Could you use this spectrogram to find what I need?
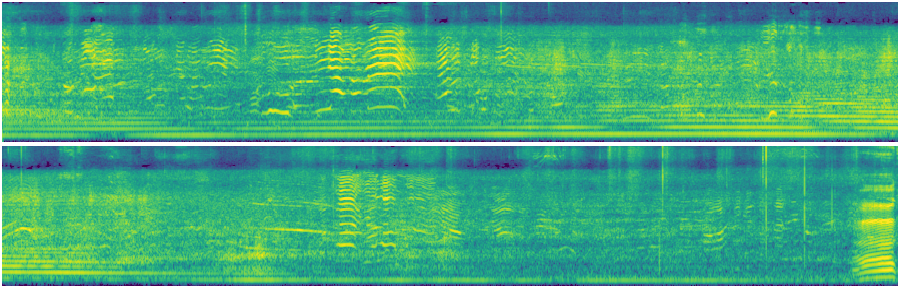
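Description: Birds chirp and twitter nearby.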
